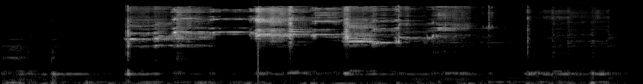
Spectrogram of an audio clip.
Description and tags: glass scratching against glass at a very strange and high pitch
